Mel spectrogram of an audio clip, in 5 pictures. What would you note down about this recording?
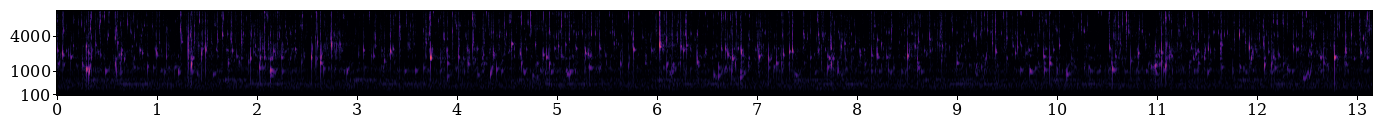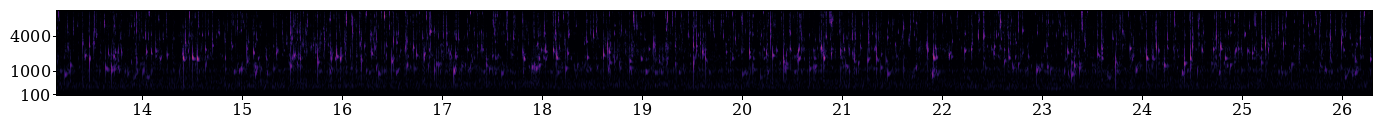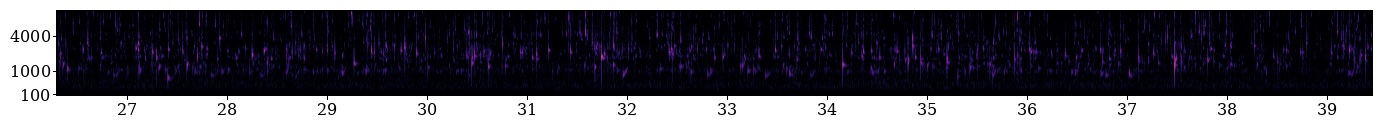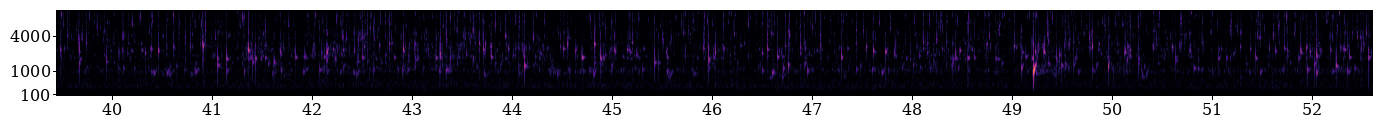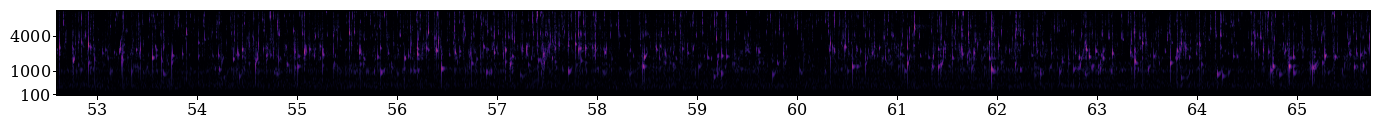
close-up recording of little streamlet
